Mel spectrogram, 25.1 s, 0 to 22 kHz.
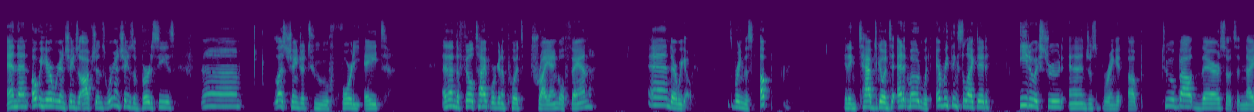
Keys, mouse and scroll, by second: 9.5-11.3 drag, 13.9-15.8 drag, 17.2 Tab, 20.4 e.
